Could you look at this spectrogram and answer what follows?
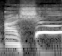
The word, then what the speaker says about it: Ashoo: So make sure to check him out, along with Nick, what is it, Ashoo? Is that how you say it? – Yeah, yeah. Like the sneeze.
